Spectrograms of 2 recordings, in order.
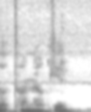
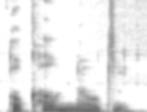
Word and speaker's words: Okonogi: What's your opinion about this, Otonogi? Okonogi. Yeah, that's how you say it.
